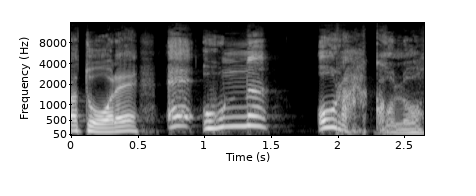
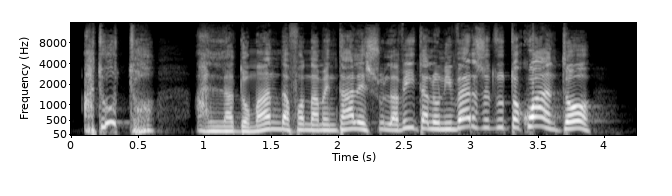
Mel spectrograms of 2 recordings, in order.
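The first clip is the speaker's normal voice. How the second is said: rising, louder excited question; eager questioning; 8 semitones higher, 5 dB louder than usual. Acted. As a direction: build higher to the last words. Men press the computer eagerly. (domanda incalzante ed eccitata)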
